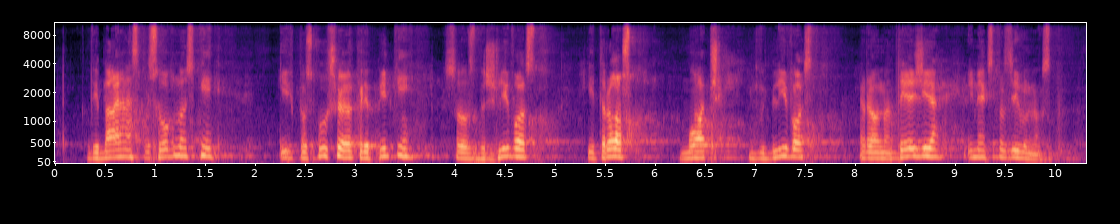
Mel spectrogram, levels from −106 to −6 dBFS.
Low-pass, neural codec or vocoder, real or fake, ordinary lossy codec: 9.9 kHz; codec, 24 kHz, 1.5 kbps, HILCodec; fake; none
